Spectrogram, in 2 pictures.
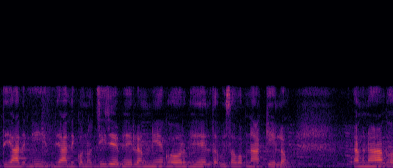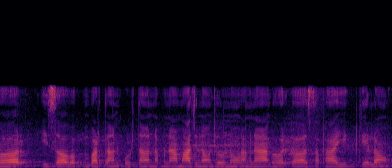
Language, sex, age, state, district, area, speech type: Maithili, female, 30-45, Bihar, Darbhanga, rural, spontaneous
